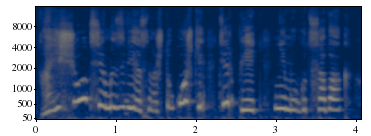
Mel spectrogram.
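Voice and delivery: high, loud and outraged; indignant cat. Acted. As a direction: bristle with indignation. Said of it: "возмутилась Барбариска".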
